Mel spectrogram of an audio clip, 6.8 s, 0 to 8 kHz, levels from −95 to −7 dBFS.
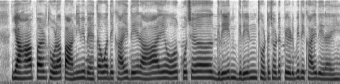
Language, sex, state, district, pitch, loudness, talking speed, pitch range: Hindi, female, Bihar, Sitamarhi, 215 Hz, -17 LUFS, 200 wpm, 200-225 Hz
